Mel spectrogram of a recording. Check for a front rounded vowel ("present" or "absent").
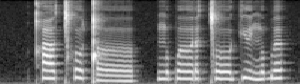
absent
